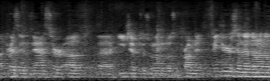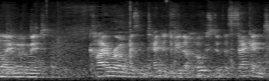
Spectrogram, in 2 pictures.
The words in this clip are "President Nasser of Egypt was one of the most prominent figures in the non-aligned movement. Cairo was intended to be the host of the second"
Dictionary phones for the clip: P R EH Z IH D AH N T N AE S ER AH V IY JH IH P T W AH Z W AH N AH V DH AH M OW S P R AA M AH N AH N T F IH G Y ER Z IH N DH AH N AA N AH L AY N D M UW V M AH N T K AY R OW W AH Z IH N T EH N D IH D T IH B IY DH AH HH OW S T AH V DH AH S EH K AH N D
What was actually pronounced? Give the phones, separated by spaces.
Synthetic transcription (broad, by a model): P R EH Z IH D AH N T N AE S ER AH V IY JH IH P T W AH Z W AH N AH V DH AH M OW S P R AA M AH N AH N T F IH G Y ER Z IH N DH AH N AA N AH L AY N M UW V M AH N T K AY R OW W AH Z IH N T EH N D IH D T IH B IY DH AH HH OW S T AH V DH AH S EH K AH N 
